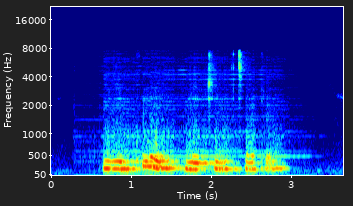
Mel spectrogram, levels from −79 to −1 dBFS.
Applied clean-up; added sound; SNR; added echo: neural separator model SepFormer DNS4.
